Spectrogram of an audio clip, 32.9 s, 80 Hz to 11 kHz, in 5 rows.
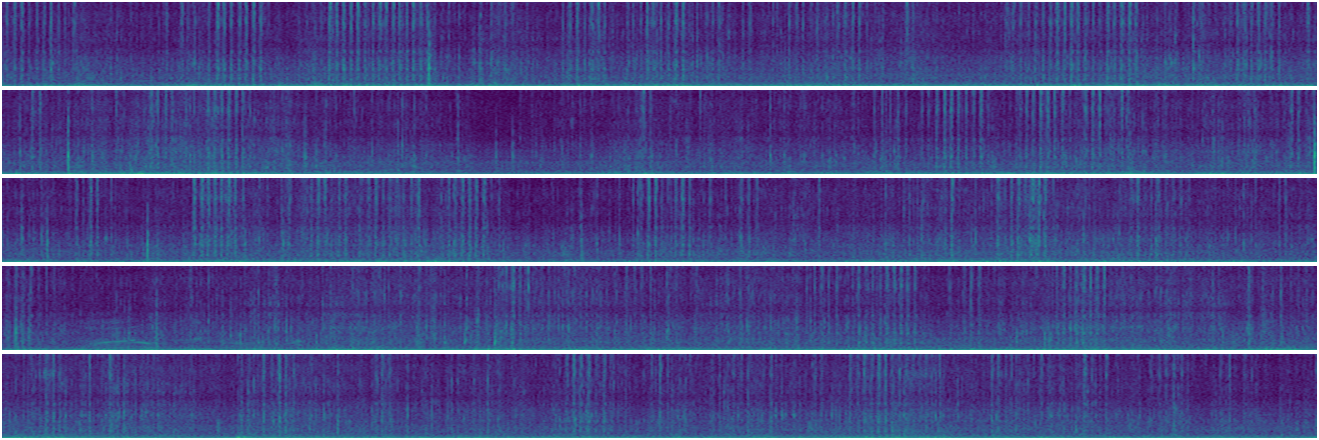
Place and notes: Sasino, beach entrance - wilted leaf
sitting on a beach with my ear very close to a small, wilted leaf jiggling in the wind. (sony d50 + luhd pm-01bins)
Poland, 27 May 2016, ~15:00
